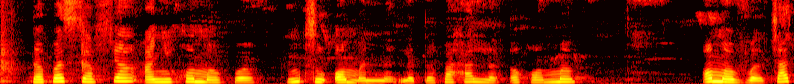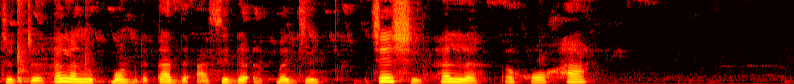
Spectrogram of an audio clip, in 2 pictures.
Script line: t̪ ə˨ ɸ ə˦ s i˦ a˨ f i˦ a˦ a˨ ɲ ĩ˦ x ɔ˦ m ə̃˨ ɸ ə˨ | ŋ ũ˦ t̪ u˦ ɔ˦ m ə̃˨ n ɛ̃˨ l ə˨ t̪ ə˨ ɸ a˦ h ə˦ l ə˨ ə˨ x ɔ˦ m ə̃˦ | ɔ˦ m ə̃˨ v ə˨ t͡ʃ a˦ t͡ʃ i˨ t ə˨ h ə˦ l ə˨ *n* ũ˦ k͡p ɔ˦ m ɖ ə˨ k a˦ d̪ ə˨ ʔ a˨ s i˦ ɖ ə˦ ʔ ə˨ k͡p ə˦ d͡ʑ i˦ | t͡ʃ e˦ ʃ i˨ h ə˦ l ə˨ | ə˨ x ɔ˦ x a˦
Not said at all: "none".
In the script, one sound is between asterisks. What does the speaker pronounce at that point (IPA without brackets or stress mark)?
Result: n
